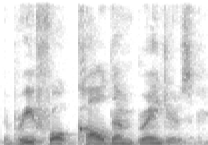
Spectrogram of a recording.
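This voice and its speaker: A man's voice: fairly low pitch, moderate pace, a little hiss or hum. A man casually reading a book aloud for his viewers, often stumbling, repeating words and breaking off into emphatic rhetorical asides. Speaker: video creator doing a book readalong.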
